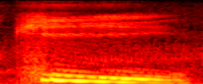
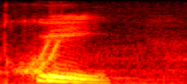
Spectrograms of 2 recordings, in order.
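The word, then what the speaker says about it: quay: That is the correct, not que, as people will pronounce it, key. It has the same sound production with the word called key that we use to open and lock door, or open and unlock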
